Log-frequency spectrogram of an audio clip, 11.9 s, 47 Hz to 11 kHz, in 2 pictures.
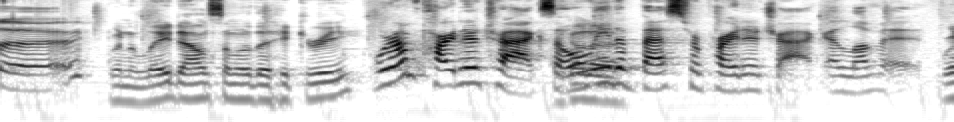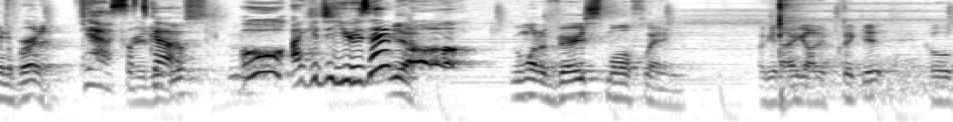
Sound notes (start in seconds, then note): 7.7 Arden gasps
